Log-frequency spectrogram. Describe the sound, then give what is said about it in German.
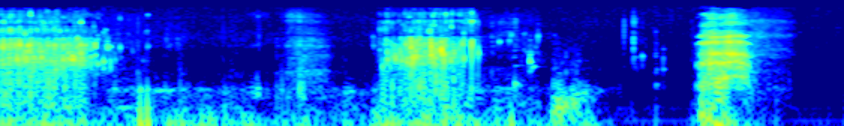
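Someone takes a short sip of a drink. Faint slurping and swallowing noises are followed by a brief, breathy exhale, all quiet and without talk. “ein kurzer Schluck nochmal. Dass ihr auch hört, dass ich was trinke.”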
